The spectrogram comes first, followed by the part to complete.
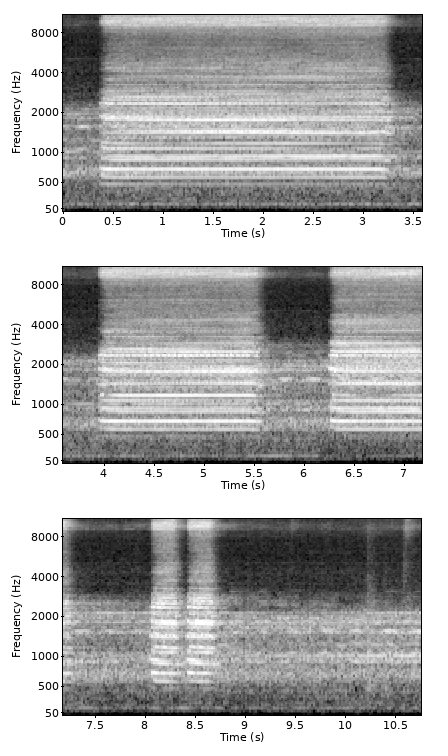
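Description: Horn of a sound-equipped model Canadian Pacific diesel locomotive blowing a multi-note chime: a long blast, a second long blast, a shorter one, then two quick toots near the end. A steady low hum runs underneath.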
